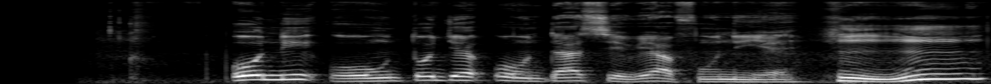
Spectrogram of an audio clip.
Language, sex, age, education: Yoruba, male, 15-29, tertiary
